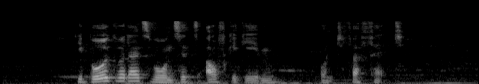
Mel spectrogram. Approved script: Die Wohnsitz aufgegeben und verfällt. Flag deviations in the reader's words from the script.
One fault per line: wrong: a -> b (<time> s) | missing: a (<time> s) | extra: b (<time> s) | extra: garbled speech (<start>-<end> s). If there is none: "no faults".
extra: Burg wird als (0.8 s)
